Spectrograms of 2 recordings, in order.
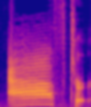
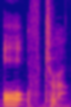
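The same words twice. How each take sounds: First: "after" with a wide-open flat "æ"; American A. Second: "after" with a back "ah", no r; British A. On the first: Teacher shows American vowel, "after" with wide æ. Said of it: "미국 사람들이 입을 이만큼 벌려요". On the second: Teacher shows British vowel, "after" as ahf-tuh. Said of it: "영국 사람도". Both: Shown as a demonstration.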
